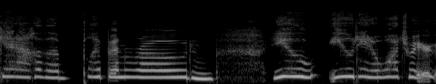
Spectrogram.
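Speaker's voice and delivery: mock, very high-pitched, furious yelling rant. Retelling a technician cursing at another driver: imitating a yelling man. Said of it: "he was cursing and yelling at someone".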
